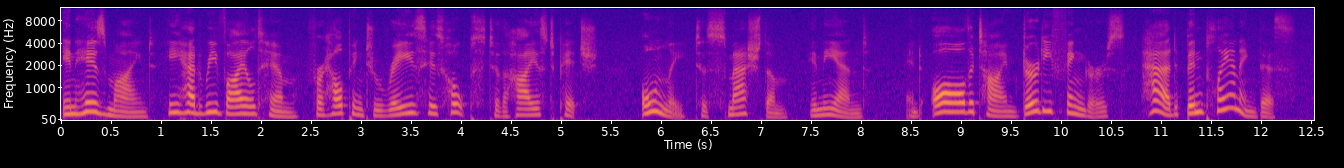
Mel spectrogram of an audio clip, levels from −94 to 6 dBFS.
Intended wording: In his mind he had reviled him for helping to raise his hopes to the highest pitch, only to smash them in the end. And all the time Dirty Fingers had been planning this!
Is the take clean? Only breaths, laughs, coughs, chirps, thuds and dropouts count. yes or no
yes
